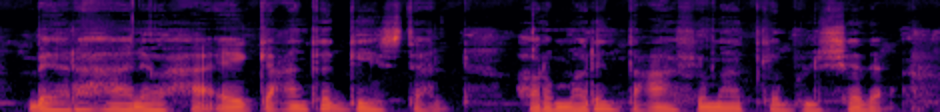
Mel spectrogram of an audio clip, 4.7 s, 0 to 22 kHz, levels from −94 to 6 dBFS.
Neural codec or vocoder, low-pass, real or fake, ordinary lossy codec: none; none; real; none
